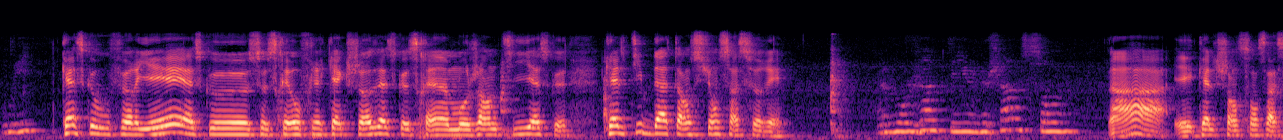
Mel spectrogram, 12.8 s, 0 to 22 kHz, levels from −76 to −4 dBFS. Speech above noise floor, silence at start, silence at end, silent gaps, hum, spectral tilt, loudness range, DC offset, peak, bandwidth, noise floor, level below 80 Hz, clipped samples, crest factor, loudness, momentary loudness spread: 20 dB; 0.05 s; 0 s; none; none; -4.5 dB/octave; 10 LU; under 0.1%; -2 dBFS; 9 kHz; -36 dBFS; -50 dBFS; under 0.1%; 14 dB; -16 LUFS; 15 LU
